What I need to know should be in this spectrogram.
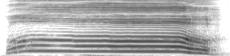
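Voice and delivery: loud sudden whoa; startled shout. Real, not acted. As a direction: jolt of surprise, shouted. Startled yelp in game.

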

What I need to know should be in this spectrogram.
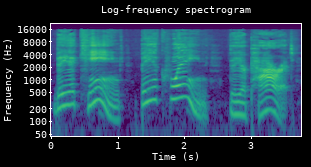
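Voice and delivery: lively picture-book read-aloud; reading to children. Acted. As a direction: read it like a bedtime story to a grandchild.

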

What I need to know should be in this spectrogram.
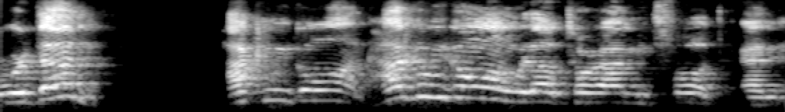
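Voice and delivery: high, loud hopeless wail in words; despairing cry. Acted. Rav Zusha without Torah or prayer, acted despairing cry. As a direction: plead at the top of your range, despairing. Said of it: "hearing his brother cry".

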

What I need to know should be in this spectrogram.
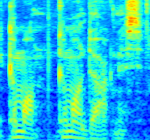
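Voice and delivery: normal talking voice

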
